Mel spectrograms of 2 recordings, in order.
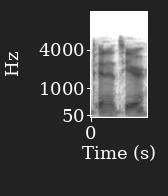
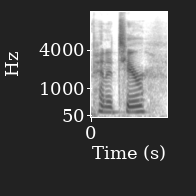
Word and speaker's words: Panettiere: Hayden Panettiere. Panettiere.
